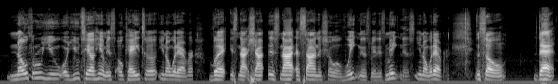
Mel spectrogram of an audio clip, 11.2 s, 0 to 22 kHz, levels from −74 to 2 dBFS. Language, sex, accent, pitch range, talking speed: English, female, American, 150-200 Hz, 185 wpm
